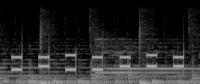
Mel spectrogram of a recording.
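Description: A quick run of about eight touch-tone beeps as a phone number is dialed, each short dual-tone blip evenly spaced, loud over a low background hum.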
